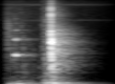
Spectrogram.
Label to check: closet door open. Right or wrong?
Right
